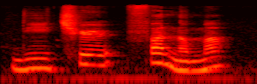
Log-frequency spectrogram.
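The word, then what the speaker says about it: 你吃饭了吗: 여러분들 그 중국어로 방금 리치팔로라고 올려 주셨는데 정확한 발음을 알려 드릴게요. 니츠 판마 이거예요.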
